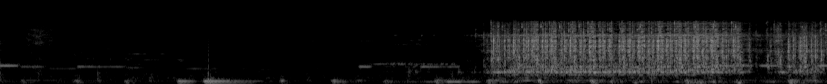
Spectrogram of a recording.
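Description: A 1950s Pfaff 130-6 sewing machine stitching fabric, starting with a few scattered clicks and handling sounds, then settling into a steady, loud, fast mechanical whir that runs continuously to the end.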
